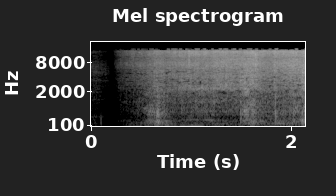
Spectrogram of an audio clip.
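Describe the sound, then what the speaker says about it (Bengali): Spice masala being fried and stirred over a medium flame in a pan, a soft sizzle that rises gradually out of near silence and builds into a fuller hiss with light stirring scrapes. "গ্যাসের আঁচটা মাঝারি করে আমি মশলাটা কষে নিচ্ছি"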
